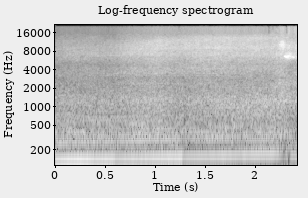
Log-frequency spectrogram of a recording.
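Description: A turbocharged Honda B16B car engine holds a loud, steady, close drone while spooling toward boost, with a faint high whistle rising near the end.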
